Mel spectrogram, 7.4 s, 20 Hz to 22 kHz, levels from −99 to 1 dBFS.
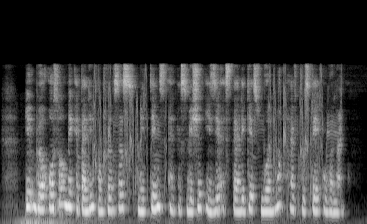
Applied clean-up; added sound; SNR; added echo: neural mask model DeepFilterNet 3.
